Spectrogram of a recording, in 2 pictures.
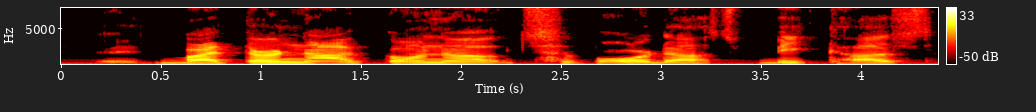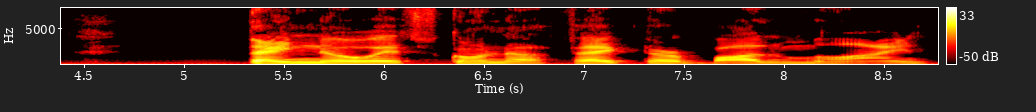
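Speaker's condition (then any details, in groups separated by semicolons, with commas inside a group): Neurological disability (takes dalfampridine)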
